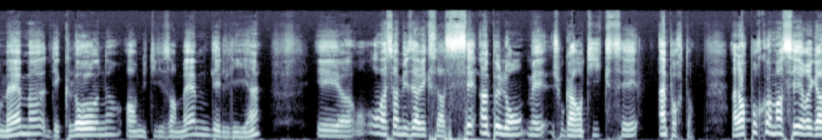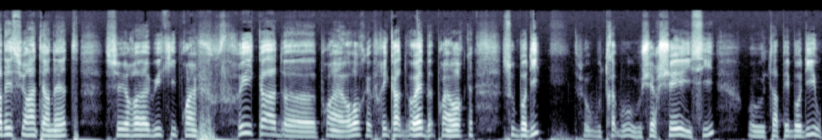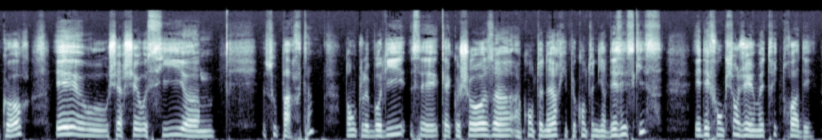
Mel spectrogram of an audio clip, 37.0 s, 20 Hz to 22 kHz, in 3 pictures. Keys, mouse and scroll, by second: 9.0 scroll up 2, 9.6 scroll up 1, 9.7 middle click, 9.7 scroll down 2, 12.9 click, 27.5 click, 28.1 click, 30.1 click.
